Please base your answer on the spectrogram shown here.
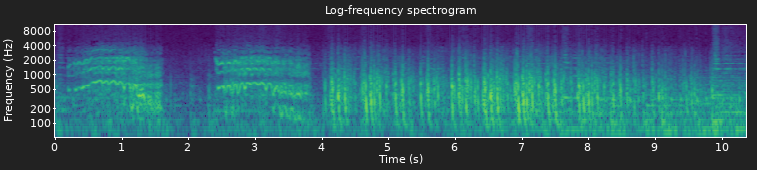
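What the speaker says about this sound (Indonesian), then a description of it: "sebentar kemudian, mereka sudah berkuda menuju wisma kediaman Sang Ramapati" Horses whinny loudly twice in succession, then a run of quick, close hoofbeats clip-clops along as riders set off, with a brief rushing sound at the very end.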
